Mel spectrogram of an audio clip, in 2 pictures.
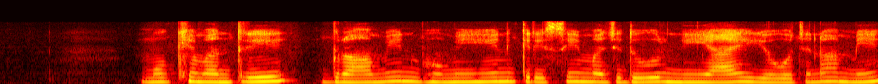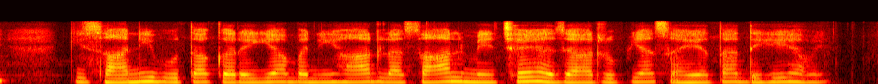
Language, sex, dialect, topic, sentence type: Chhattisgarhi, female, Northern/Bhandar, banking, statement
